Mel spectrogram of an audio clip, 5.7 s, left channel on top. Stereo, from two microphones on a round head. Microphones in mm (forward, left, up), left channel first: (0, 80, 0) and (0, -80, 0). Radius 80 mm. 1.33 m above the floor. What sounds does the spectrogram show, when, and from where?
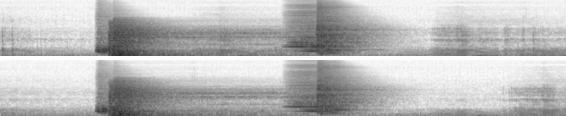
0.9 s breaking glass: 20° left (ahead or behind), 0.7 m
